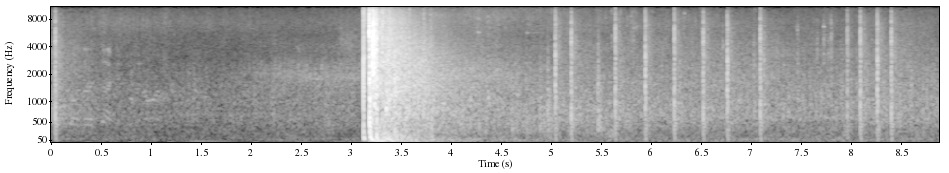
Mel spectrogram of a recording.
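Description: Bren light machine gun in the video game Post Scriptum: a loud close blast, then a string of sharp distant shots in quick uneven succession, with someone talking in between.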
